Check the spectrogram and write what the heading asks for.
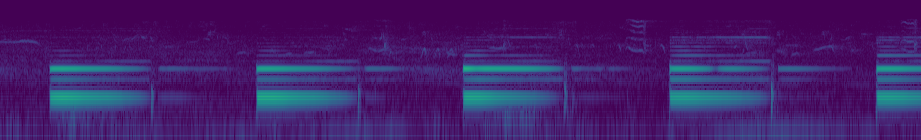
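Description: Level-crossing warning bell striking one chiming tone about every two seconds, five times, each ring fading over about a second. It signals that the crossing has activated, with its lights switching from amber to red, for an approaching train. Birds chirp faintly in the background.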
